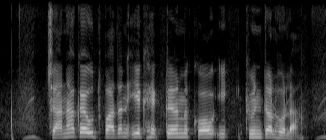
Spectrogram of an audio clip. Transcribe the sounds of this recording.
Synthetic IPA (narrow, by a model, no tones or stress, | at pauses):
t͡ʃaːnakaʊt̪paːd̪ənʔeːkɦeːk̚ʈəɾmẽkɔwkwɪ̃ɳʈəlɦoːla̰ː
